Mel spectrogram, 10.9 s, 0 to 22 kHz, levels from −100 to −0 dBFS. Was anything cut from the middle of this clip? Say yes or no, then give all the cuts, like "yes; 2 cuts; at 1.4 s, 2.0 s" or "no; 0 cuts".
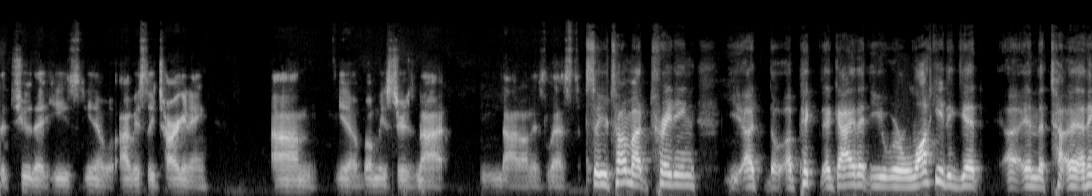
yes; 1 cut; at 5.9 s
